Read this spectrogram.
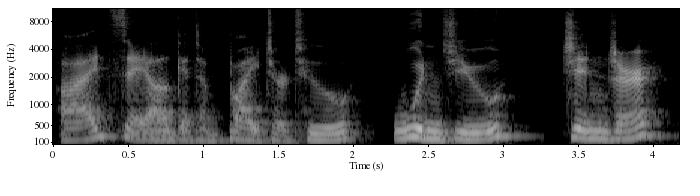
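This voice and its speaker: A woman voicing a savage, menacing male werewolf with a rasping snarl, in an audiobook story. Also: on the low side, normal speed, sharp tone, exaggerated voice. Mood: leering menace.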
